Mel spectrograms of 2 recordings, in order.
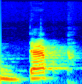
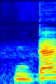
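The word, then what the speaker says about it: debt: उसके बाद हमारी जो सेवन्थ एग्जाम्पल है, इसे लोग डेप्थ प्रोनाउंस कर रहे होते हैं, लेकिन इसे यूके और यूएस में डेट प्रोनाउंस करते हैं। इसमें बी साइलेंट है।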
